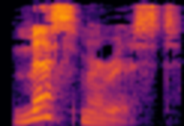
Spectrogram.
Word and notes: mesmerist: British English

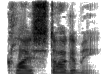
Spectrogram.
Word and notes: cleistogamy: British English

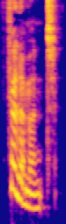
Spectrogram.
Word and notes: filament: British English

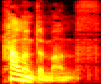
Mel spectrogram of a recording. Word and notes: calendar month: British English

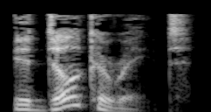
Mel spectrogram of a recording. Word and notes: edulcorate: British English

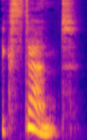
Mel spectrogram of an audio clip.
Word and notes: extant: British English

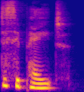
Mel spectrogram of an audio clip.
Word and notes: dissipate: British English

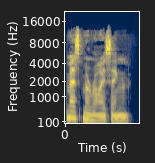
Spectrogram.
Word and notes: mesmerizing: British English

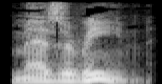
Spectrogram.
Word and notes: mazarine: British English

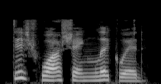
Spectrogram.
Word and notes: dishwashing liquid: British English

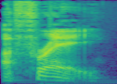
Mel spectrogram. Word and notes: affray: American English

